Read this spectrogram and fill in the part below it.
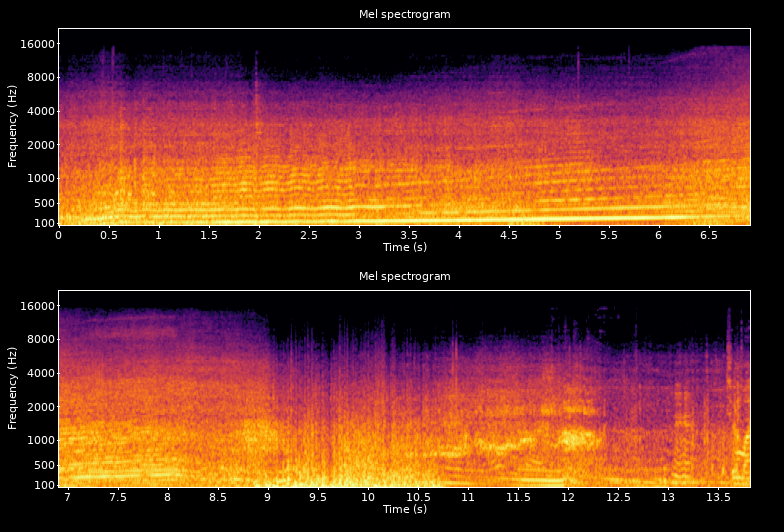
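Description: A car drifting around a speedway track at a drift event, with loud rising engine revs and sustained tire squeal heard from close by, then a burst of skidding roar; people can be heard talking.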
